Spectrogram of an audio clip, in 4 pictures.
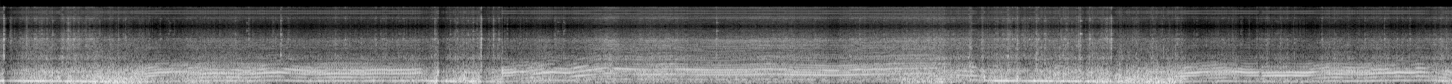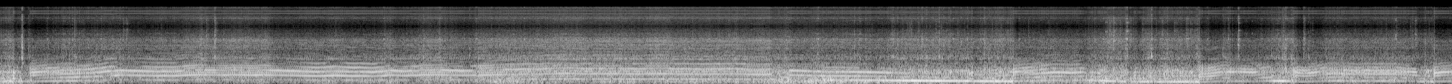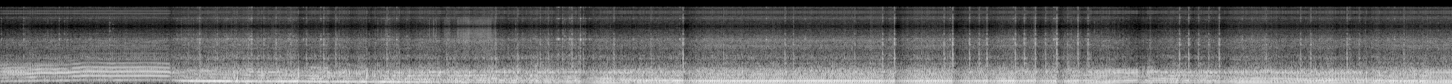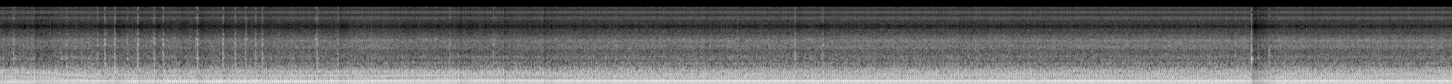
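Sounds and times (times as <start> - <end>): car engine revving and idling: 0.0 - 58.0.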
